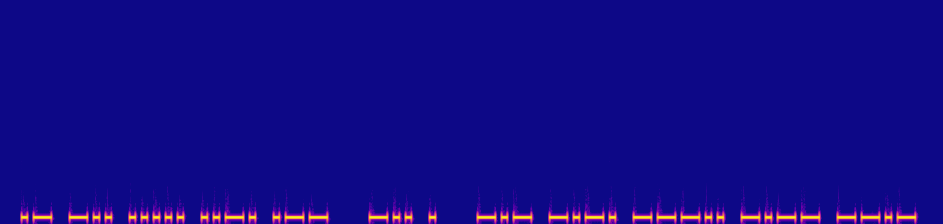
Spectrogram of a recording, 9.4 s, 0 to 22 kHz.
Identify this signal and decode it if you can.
Morse code, heard as a keyed tone, about 20 wpm, 700 Hz. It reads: AD5FW DE KC8YQ
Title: USA Callsign DE Callsign - 5 Characters - 20wpm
